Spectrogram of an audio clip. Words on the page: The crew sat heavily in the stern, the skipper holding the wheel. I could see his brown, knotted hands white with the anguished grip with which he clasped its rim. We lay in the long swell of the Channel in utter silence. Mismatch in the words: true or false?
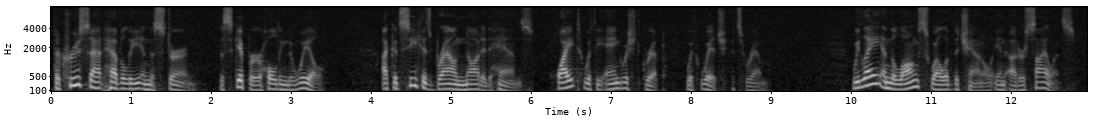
true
